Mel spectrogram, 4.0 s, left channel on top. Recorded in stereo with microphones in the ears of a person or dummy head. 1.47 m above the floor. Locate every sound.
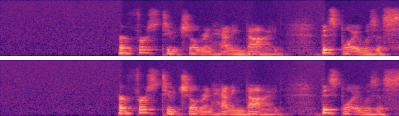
1.2 s a man speaking: 60° right (ahead or behind), 1.1 m; by 4.0 s 35° left (ahead or behind), 1.2 m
